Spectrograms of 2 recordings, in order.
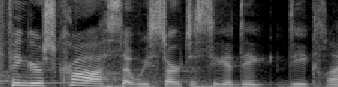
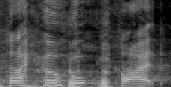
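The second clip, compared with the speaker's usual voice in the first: slow, laughed-out reply; laughing; 4 semitones higher, 4 dB louder, slower than usual. Real, not acted. Guest answering host's question on soaring prices, laughing. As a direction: say it through a laugh.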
